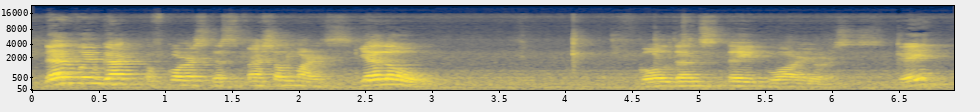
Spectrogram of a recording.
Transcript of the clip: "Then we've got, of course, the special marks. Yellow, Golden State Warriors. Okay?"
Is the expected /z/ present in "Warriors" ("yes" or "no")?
no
